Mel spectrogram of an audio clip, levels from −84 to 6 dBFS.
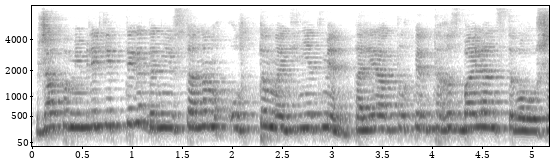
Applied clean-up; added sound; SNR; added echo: none; none; none; reverberation time 0.6 s.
